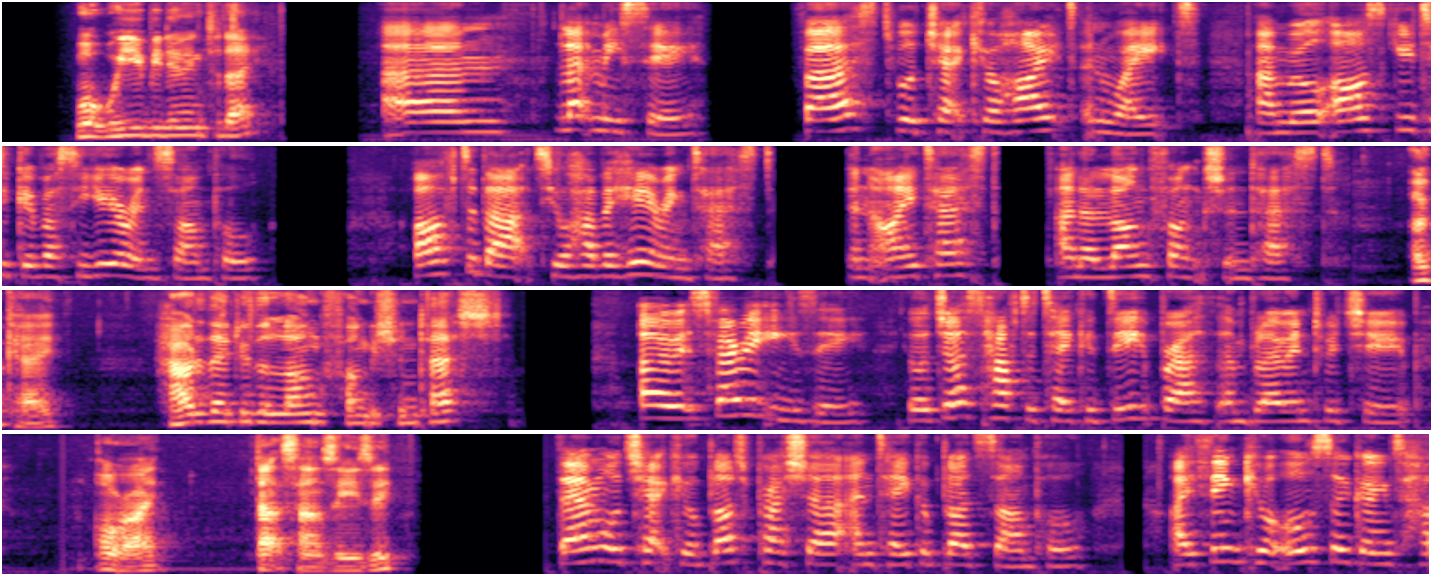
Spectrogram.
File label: Conversation; Bedside Manner Beginner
